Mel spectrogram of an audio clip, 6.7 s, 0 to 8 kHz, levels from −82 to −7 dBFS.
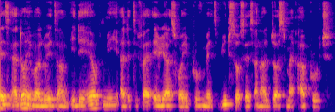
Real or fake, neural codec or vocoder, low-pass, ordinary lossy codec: real; none; none; none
